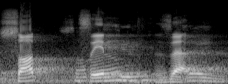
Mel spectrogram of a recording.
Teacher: sod makhraj itu bukan di bibir nggak ada kaitan sama sekali. Makhrajnya di lidah.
